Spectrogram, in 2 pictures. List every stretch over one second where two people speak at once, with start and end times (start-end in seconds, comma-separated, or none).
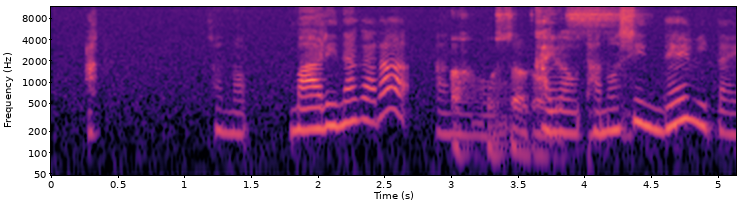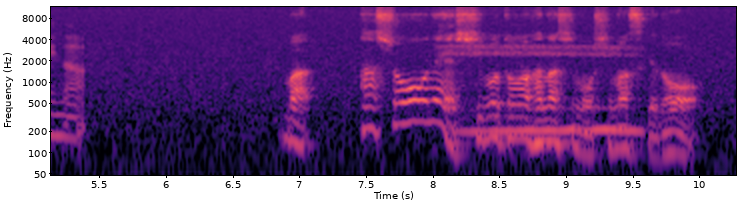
3.0-4.4, 8.2-9.6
